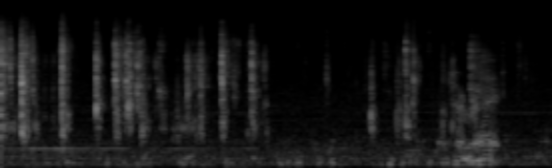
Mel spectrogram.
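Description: Quick, irregular keystrokes clatter on a computer keyboard close by, with bursts of clicks and short pauses and a faint murmur underneath.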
